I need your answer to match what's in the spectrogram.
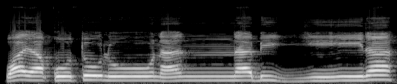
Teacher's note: نون مشدد ہے تو یہاں غنہ کریں گے، آواز ناک میں چھپائیں گے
